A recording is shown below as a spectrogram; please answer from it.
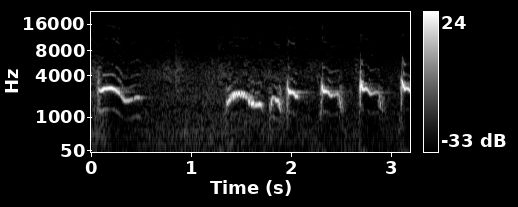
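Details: Female Cream-vented bulbul, recording meant for luring: an opening wavering whistle, a slurred descending note, then four crisp chirps repeated roughly every third of a second, faint rain hiss behind.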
